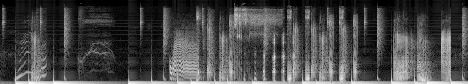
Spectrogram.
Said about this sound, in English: I, I had to get to the fart remix.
